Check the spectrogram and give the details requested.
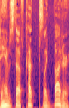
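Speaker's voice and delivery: ordinary delivery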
